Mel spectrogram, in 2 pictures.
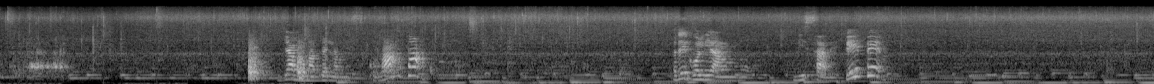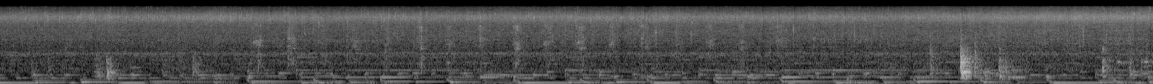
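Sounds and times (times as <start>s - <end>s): pumpkin sizzling in a pan: 0.0s - 23.0s
pepper mill grinding: 3.7s - 6.8s, 12.0s - 23.0s
spatula scraping and stirring: 13.5s - 19.9s.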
